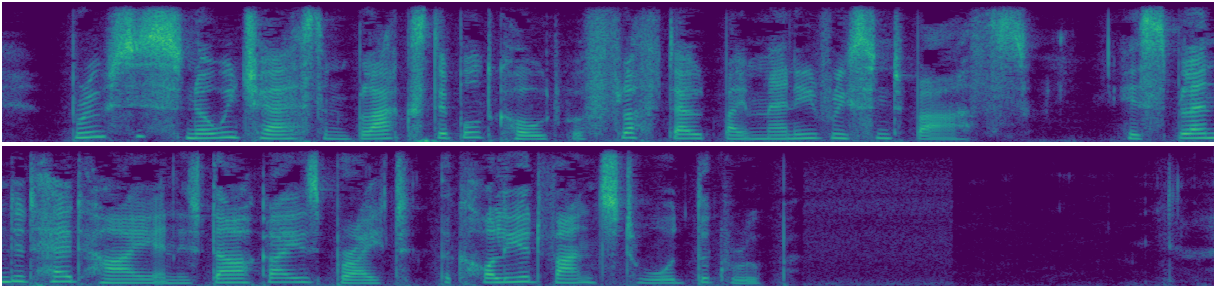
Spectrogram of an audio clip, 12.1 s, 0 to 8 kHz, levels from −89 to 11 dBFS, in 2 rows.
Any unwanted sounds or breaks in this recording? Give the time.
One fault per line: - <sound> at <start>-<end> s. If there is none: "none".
none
